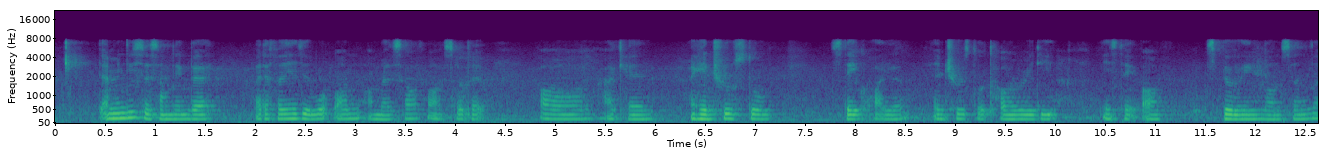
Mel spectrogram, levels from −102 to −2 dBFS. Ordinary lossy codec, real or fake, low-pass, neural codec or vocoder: none; fake; none; codec, 16 kHz, 2 kbps, FunCodec, trained on Chinese and English, 25 frames a second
